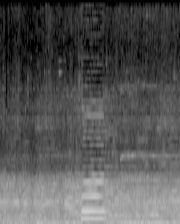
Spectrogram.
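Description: A single short vehicle horn toot, about a third of a second long, a little after a second in, over steady street traffic and crowd chatter.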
